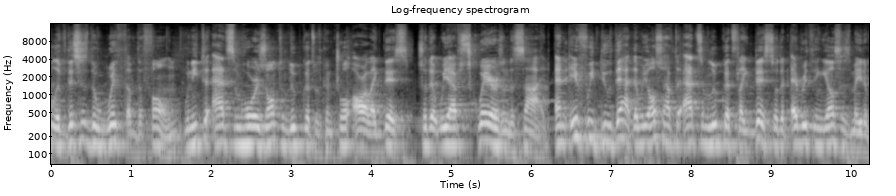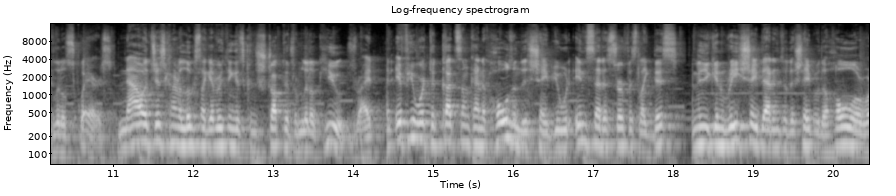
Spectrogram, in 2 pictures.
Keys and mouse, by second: 0.6 g, 1.5 click, 1.6 a, 4.4-6.2 typing, 4.6 drag, 6.0 click, 6.7 drag, 7.2 ctrl+r, 9.0 click, 9.7 click, 10.2 middle click, 10.5 ctrl+z, 10.8 ctrl+r, 11.0 shift+middle drag, 11.2 middle drag, 11.5 shift+middle drag, 12.0 middle click, 14.4 3, 14.4 a, 14.5 a, 14.7 click, 15.3 ctrl+shift+click, 15.7 click, 16.3 i, 17.6 drag, 18.1 shift+1, 18.2 shift+click, 18.4 s, 19.3 s.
